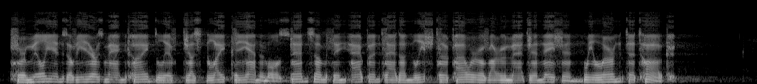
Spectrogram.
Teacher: it pretty much babbled that out all on one breath all in the same tone of voice with no intonation no change of pitch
